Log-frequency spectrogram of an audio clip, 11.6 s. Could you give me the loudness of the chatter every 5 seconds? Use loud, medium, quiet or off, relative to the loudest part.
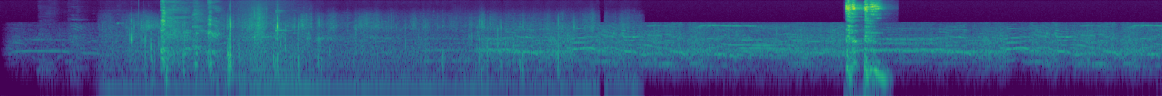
medium, loud, loud.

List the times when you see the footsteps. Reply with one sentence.
The footsteps can be heard from 0.9 to 6.5 s.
